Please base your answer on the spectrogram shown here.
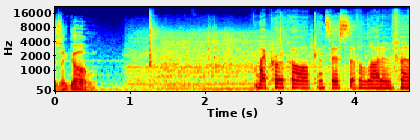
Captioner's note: juicer whirs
